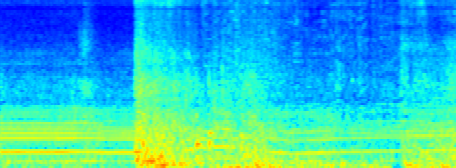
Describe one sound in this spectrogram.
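A car crashes into roadside objects with a loud thud.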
